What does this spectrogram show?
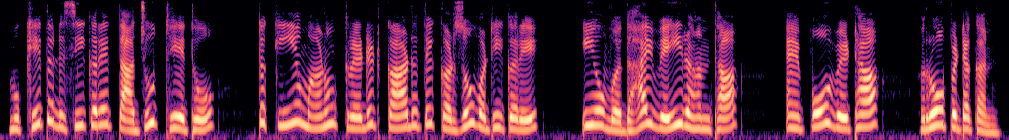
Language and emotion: Sindhi, surprised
